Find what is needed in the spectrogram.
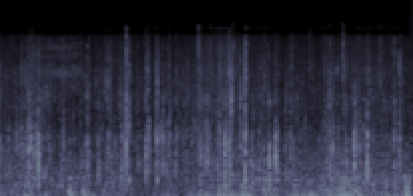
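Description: Heavy rain drumming on a tarp over a Jeep, heard from underneath: a dense, steady patter of countless small taps with a low rumble beneath.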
